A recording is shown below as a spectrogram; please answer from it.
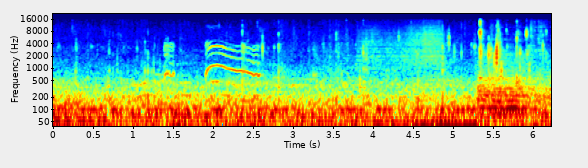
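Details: Newborn kittens crying for their mother because they want to suckle; one clear rising-then-falling high mew with harmonics near the two-second mark, otherwise low rumbling background and faint rustling.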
